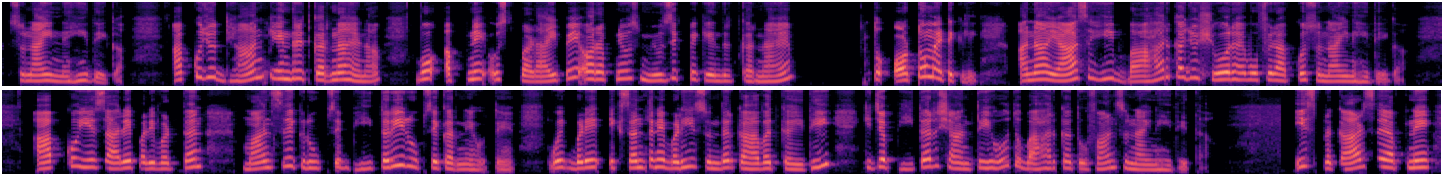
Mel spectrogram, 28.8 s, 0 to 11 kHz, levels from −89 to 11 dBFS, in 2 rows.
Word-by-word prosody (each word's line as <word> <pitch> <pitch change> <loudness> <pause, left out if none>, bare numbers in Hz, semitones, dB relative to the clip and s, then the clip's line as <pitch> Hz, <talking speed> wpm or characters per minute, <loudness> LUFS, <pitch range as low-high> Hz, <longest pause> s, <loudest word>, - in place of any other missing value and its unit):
सुनाई 230 0 +1
नहीं 205 +3 -5
देगा, - - -11 0.5
आपको 270 +8 -1
जो 365 +1 0
ध्यान 230 +7 -2
केंद्रित 305 -2 +1
करना 255 +2 +4
है 235 -6 +1
ना, 200 +6 -6 0.4
वो 295 +2 +4 0.2
अपने 275 +5 +1
उस 275 - 0 0.2
पढ़ाई 200 +1 0
पे 325 - +3
और 290 -1 +3
अपने 280 +2 -1
उस 315 +1 -5
म्यूज़िक 235 +6 -2
पे 285 - -3
केंद्रित 220 -3 -2
करना 200 -1 -4
है, 250 +9 -2 0.8
तो - - -2
ऑटोमैटिकली, 370 - +3 0.5
अनायास 265 +4 +4
ही 305 0 -4
बाहर 205 - -2
का 365 - +5
जो 340 - -1
शोर 275 +2 +6
है, 265 -1 +1
वो 260 0 +2
फ़िर 260 -2 +3
आपको 235 +2 0
सुनाई 205 -5 -3
नहीं 190 -2 -7
देगा। - - -14 0.7
आपको 255 +8 +1
ये 285 -1 +1
सारे 255 -2 +3
परिवर्तन 230 +5 0 0.4
मानसिक 270 +7 -1
रूप 255 -1 -2
से, - - -2
भीतरी 255 - +3
रूप 310 -5 -3
से 250 - +5
करने 205 -3 -1
होते 190 - -10
हैं, - - -11 0.4
वो - - +3
एक 260 -4 +1
बड़े 265 +4 +6 0.2
एक 260 - -3
संत 265 +2 +3
ने 295 -1 +5
बड़ी 290 +5 +1
सुंदर 255 -1 +1
कहावत 230 +1 +1
कही 200 -2 -2
थी 340 +9 +2 0.3
कि, 270 - -7
"जब 295 +4 +5
भीतर 250 +10 0
शांति 235 +1 -2
हो 260 +5 -2
तो - - -5
बाहर 240 +4 -3
का 250 -1 -1
तूफान 220 +4 -4
सुनाई 200 -5 -3
नहीं 190 -1 -7
देता," - - -15 0.9
इस 325 +2 +3
प्रकार 235 +2 +2
से 305 0 +2
अपने 270 +1 +4
255 Hz, 165 wpm, -21 LUFS, 225-285 Hz, 0.9 s, शोर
